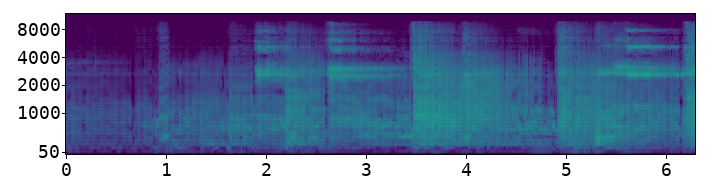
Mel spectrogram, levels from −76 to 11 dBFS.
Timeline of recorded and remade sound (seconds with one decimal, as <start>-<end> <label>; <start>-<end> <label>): 0.0-6.3 remade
